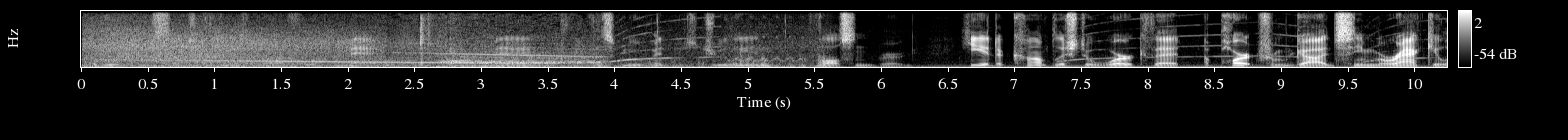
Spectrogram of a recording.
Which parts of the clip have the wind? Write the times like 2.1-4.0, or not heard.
0.0-5.7.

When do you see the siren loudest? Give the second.
3 s.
